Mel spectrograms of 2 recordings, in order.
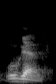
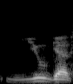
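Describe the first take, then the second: First: The word begins with a vowel sound. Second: The word begins with a y sound. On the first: The speaker calls it right. "c'est Ugav. C'est un Aïn devant" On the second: The speaker calls it wrong. "Parce que Yugav, c'est avec un Yod"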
